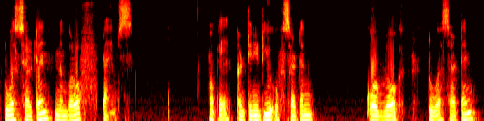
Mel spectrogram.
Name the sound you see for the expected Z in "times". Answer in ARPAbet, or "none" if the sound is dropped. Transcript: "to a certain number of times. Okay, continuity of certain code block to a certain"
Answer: S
